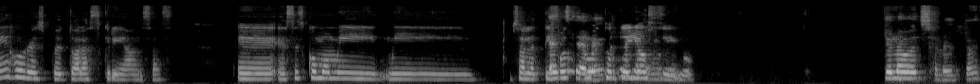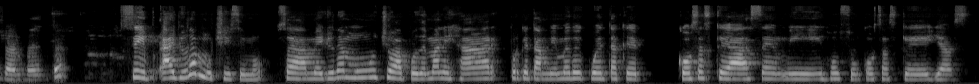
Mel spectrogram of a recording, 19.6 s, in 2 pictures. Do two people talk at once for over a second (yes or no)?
yes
